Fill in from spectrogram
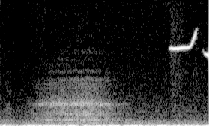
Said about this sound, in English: Hello, little bird. It would seem that we are both in a cage.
